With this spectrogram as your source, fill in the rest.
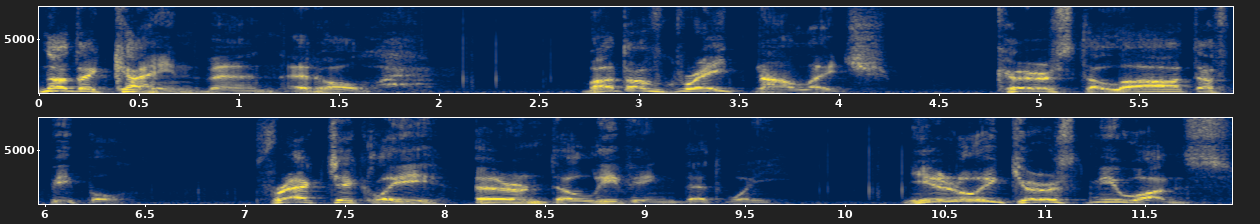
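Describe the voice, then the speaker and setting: A man puts on a raspy character voice, talking at a fairly slow pace with long, frequent pauses. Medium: video game. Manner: blunt, folksy, gruff.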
